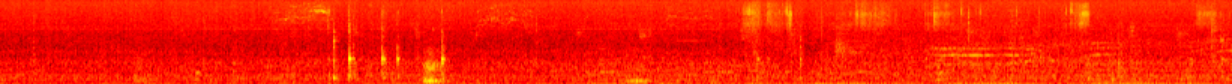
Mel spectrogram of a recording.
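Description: Light hand-handling noise of wire leads being twisted together while splicing a replacement fan capacitor, with a few small clicks about four to six seconds in, over a steady low background hum.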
